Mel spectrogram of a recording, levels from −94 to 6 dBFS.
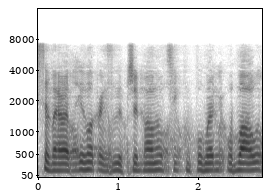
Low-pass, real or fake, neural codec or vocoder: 7.2 kHz; fake; codec, 16 kHz, 0.5 kbps, FreqCodec, larger model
